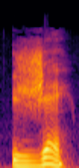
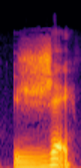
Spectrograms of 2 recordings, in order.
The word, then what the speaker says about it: j'ai: Remember, when you combine this A-I, you get the E sound, okay?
